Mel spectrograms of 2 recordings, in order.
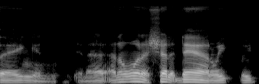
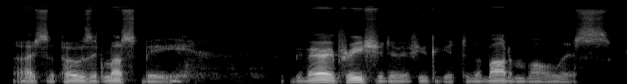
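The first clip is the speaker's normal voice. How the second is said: elephant-person creature voice, much lower; 4 semitones lower, 5 dB quieter than usual. Game master voicing the one in charge, answering two visitors, loxodon character voice. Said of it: "you see a large elephant person, Nice. a loxodon. / you see a large elephant person, Nice. a loxodon. / And he says, / He's in charge of this whole place".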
